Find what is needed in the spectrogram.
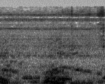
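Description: Toyota hatchback's engine being revved while stationary: a low rumble that swells and falls back, with the biggest rise and fall in pitch about a second in.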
